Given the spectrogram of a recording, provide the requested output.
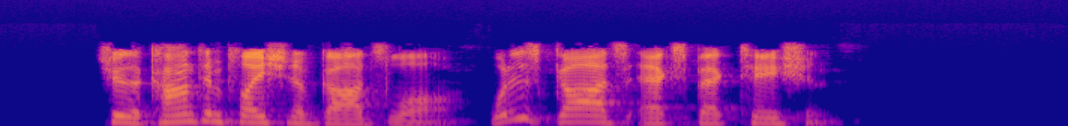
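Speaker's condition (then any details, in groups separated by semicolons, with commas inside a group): No condition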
